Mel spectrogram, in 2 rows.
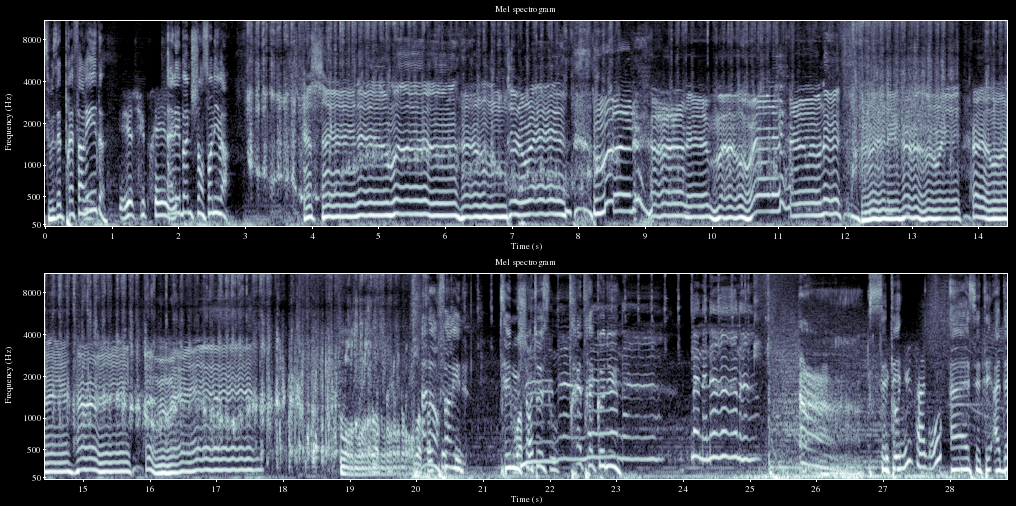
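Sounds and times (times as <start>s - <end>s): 
speech: 0.0s - 3.2s, 3.9s - 8.3s, 20.0s - 23.3s, 27.0s - 28.8s
toothbrush scrubbing teeth: 2.9s - 24.9s
person humming a muffled melody while brushing teeth: 3.8s - 18.2s, 21.1s - 26.4s.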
